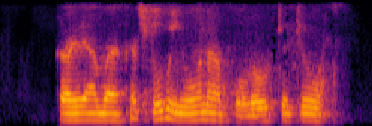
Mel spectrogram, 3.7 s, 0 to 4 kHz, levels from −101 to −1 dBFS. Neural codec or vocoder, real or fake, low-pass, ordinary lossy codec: codec, 16 kHz, 2 kbps, X-Codec, HuBERT features, trained on general audio; fake; 3.6 kHz; AAC, 16 kbps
